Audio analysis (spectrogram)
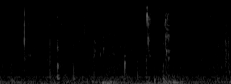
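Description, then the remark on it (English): Someone chewing a hot pepper, with a handful of soft, irregular crunchy bites and wet mouth clicks over a quiet background, no talking. “Are you still chewing it?”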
